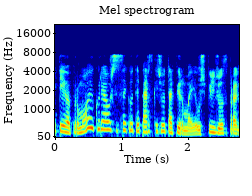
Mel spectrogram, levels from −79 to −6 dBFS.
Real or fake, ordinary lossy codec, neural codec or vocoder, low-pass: real; AAC, 32 kbps; none; 7.2 kHz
